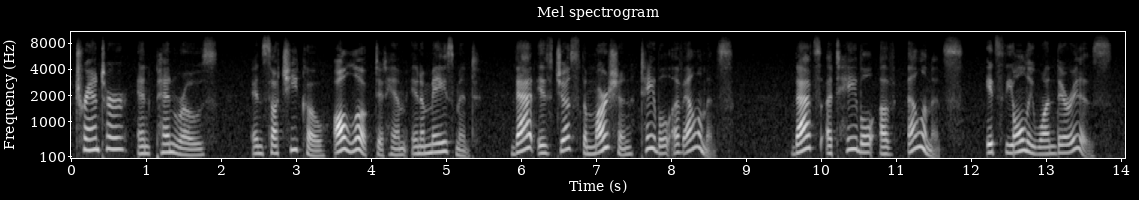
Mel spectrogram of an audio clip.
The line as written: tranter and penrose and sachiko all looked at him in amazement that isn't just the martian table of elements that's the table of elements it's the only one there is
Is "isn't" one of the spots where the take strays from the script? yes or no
yes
